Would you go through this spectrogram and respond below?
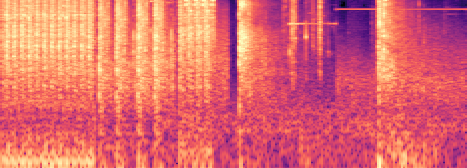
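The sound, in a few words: gunfire in a video game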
